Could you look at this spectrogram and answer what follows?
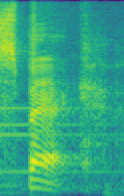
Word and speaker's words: Speck: it for your upgrade my name is spec rhymes with wreck oh you know for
